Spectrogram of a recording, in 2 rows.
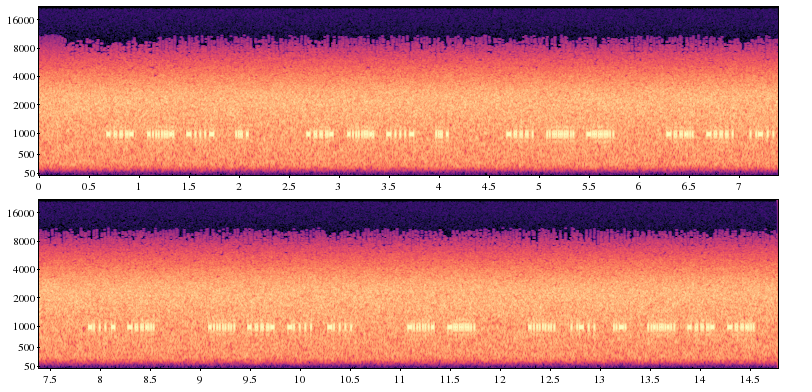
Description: Hellschreiber (Feld-Hell, 122.5 baud), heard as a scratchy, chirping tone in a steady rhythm, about 980 Hz, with radio static. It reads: AGN? AGN? PSE RPT UR CALL DE CT1ZAR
